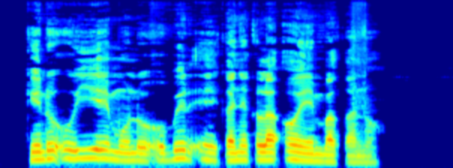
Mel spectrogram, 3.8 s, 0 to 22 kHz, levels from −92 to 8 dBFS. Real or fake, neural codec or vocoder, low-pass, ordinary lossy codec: real; none; none; none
